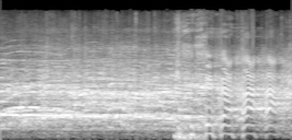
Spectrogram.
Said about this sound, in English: It was like half the crowd knows the chant and the other half is just here to have a nice time on a Friday afternoon, the first Doug Loves Movies ever at Skankfest.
